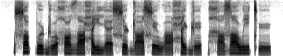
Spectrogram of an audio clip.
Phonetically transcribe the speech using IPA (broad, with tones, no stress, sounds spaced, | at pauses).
sˤ ʏ˦ p u˧ ɖ u˨ χ ʏ˦ ðˤ i˧ ħ i˧ j ɜ˨ s ʏ˦˨ ɖ ɑ˧ s ʏ˧ w ɑ˨ ħ i˦ ɖ ʏ˧ | χ ɛ˨ zˤ e˦ w i˦ tʼ ʉ˨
